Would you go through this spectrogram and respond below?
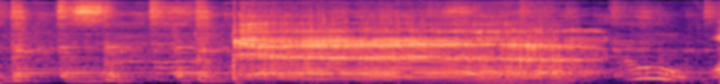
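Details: Man's loud burp, a long voiced belch of about two seconds, with music and talk around it.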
